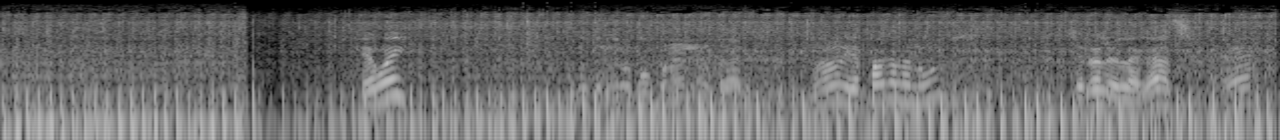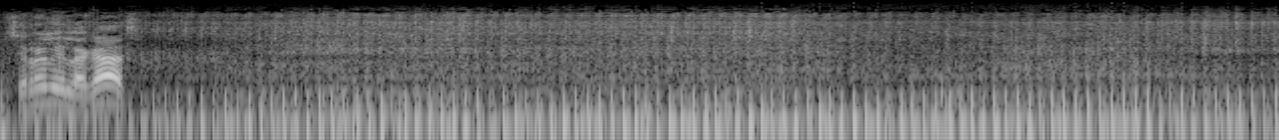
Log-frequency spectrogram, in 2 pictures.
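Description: A motorcycle engine idles with a steady, rapid putter close by.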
